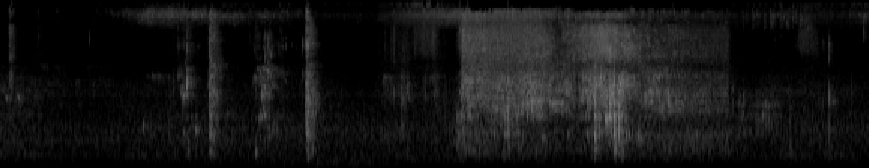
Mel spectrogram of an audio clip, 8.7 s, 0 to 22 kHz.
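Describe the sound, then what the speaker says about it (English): Diablo gel wheel cleaner sprayed onto a car wheel, a few quick short spritzes followed by a longer hissing spray burst, close and fairly quiet, with faint drips and handling noises. "I'm gonna use like 2 ounces of Diablo gel wheel cleaner."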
